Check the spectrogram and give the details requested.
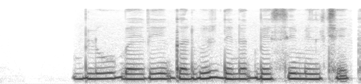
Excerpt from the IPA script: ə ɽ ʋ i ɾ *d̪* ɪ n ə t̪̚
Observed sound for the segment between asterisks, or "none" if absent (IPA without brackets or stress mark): d̪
